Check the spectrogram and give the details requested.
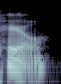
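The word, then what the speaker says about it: Haul: In Welsh it is Hall, pronounced Hail.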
